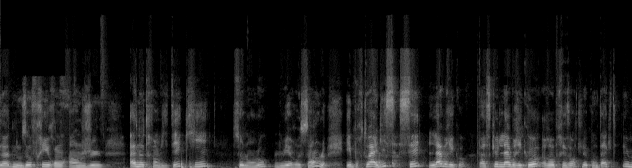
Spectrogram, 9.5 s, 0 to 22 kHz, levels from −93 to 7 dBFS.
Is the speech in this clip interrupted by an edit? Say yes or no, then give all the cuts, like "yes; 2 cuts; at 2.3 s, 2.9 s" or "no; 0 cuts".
no; 0 cuts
